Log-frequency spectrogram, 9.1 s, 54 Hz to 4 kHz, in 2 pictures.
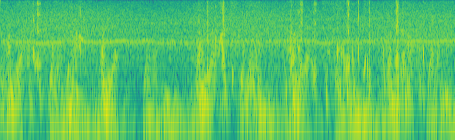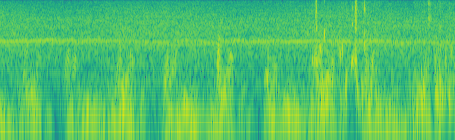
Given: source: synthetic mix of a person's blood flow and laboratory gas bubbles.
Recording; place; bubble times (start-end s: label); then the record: Doppler ultrasound of blood flow; precordium
0.00-0.08 s: bubbles
0.15-0.45 s: bubbles
0.63-0.84 s: bubbles
1.91-2.36 s: bubbles
2.44-2.62 s: bubbles
2.80-3.74 s: bubbles
3.80-4.35 s: bubbles
4.41-4.52 s: bubbles
7.63-8.35 s: bubbles
8.69-9.11 s: bubbles
From the record:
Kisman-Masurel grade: 332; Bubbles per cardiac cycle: rolling drumbeat, 9 or more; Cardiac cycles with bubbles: 50 to 99%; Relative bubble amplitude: moderate (0.250 to 0.450); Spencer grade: 3 (all of the cardiac periods contain showers or single bubble signals, but not dominating or overriding the cardiac motion signals); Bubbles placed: anywhere in the cardiac cycle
